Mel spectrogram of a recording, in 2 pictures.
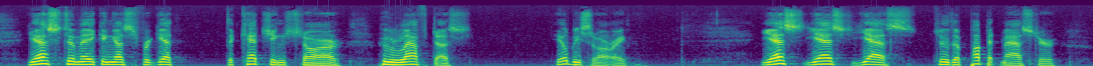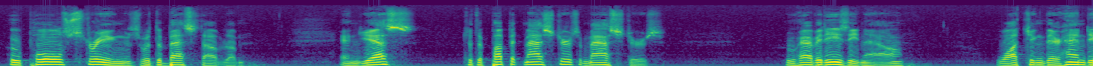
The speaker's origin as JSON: {"language": "English", "region": "Arkansas", "country": "United States", "tie": "born or raised there", "said": "growing up in Arkansas in the 50s, lying awake, listening to the putt-putt-putt of the water pumps in the canal outside"}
